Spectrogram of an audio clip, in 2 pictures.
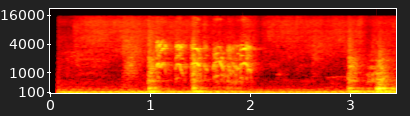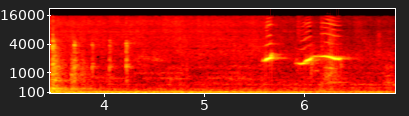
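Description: A cockatiel gives a few clear, bouncy whistles over a steady low hum and some knocking.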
